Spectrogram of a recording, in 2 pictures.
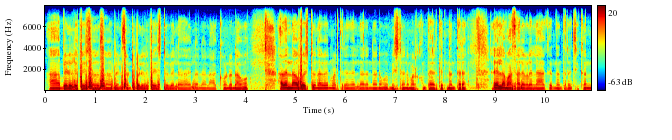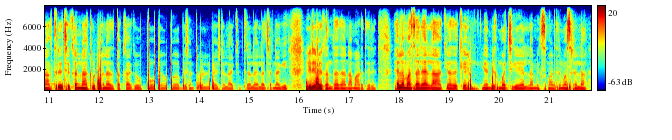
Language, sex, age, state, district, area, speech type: Kannada, male, 30-45, Karnataka, Kolar, urban, spontaneous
